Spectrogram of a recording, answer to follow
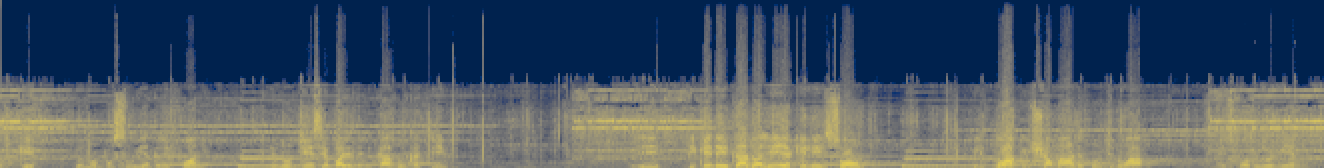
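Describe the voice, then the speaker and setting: Emphatic Brazilian pastor with music behind. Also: male voice, sits high, low-quality recording. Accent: Brazilian Portuguese. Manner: dramatic, emphatic storytelling. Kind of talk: preached personal testimony.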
